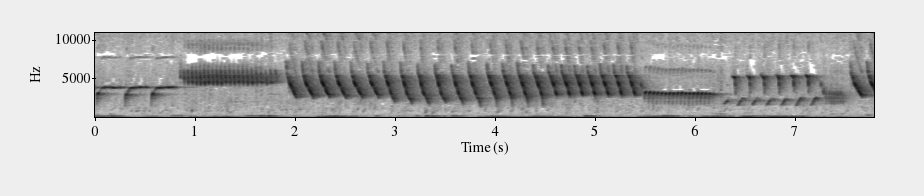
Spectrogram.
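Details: Canary singing continuously as tutor material for other cage birds: a long high whistle, then a rapid run of sweeping down-slurred notes, a steady lower tone, and quick repeated trills.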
